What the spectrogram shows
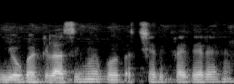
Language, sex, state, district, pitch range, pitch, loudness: Hindi, male, Bihar, Sitamarhi, 110-115 Hz, 115 Hz, -18 LUFS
